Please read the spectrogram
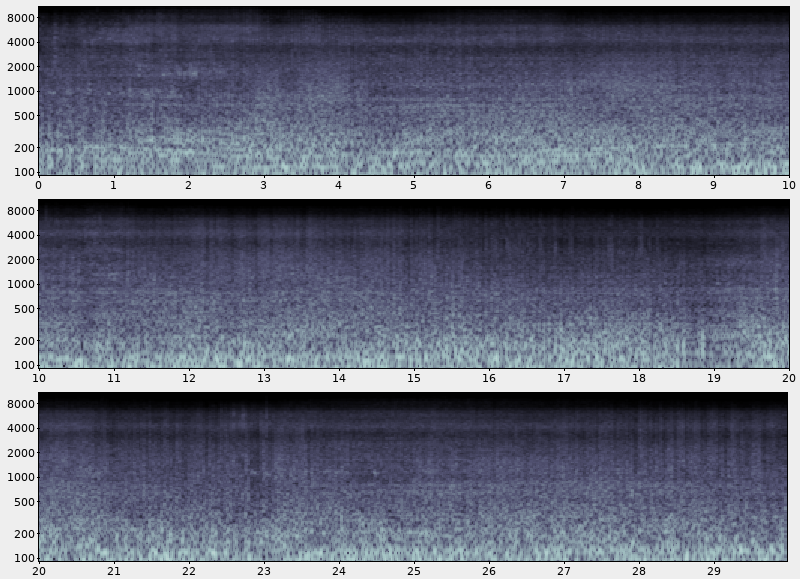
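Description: Sodi race kart's engine running hard at racing speed, heard from onboard with heavy wind rush on the microphone, loud and continuous, with a brief dip in level about two-thirds of the way through.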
